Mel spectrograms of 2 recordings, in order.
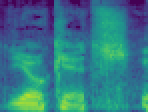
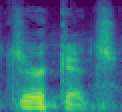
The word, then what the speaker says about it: Jokic: Jurkic, and and we, as I pointed out on the podcast, Sandy Clough mispronounced Jokic and called it Jurkic.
